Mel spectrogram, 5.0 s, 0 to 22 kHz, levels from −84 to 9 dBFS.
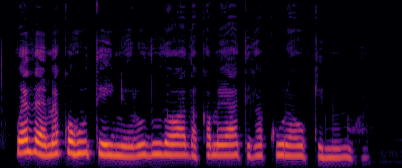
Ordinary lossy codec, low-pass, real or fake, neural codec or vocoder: none; none; real; none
